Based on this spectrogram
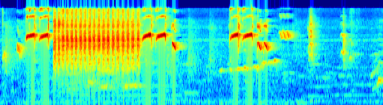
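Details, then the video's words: Sooty-headed bulbul song: a dense, buzzy rattle of rapid repeated pulses runs for about two seconds, then gives way to crisp high whistled notes in quick groups and a few quieter slurred calls. "Cucak Cungkok Gacor Fighter"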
